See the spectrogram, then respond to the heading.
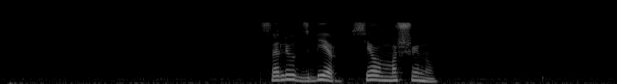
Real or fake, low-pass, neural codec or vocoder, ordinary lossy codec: real; 7.2 kHz; none; AAC, 48 kbps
